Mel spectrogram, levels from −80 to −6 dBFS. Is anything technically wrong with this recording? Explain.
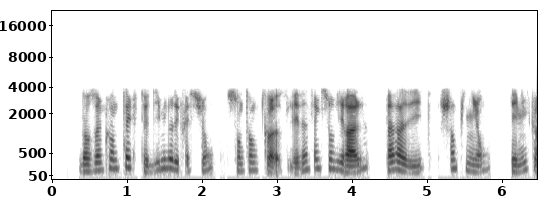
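Yes. The speech has passed through an AMR narrowband mobile codec for its whole length. The codec models the vocal tract and excites it with sparse pulses every 5 ms, so heavy damage leaves the voice buzzy and synthetic, which fits a low mode around 5.9 kbps. On a spectrogram, everything stops sharply at 4 kHz.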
